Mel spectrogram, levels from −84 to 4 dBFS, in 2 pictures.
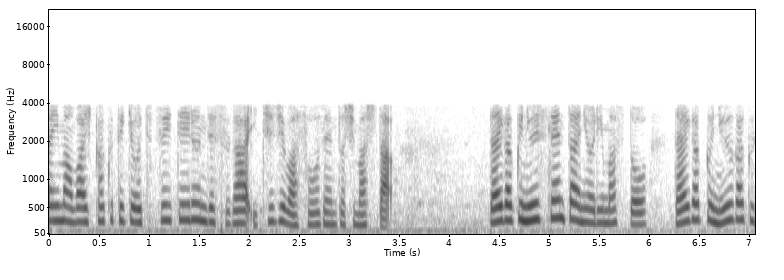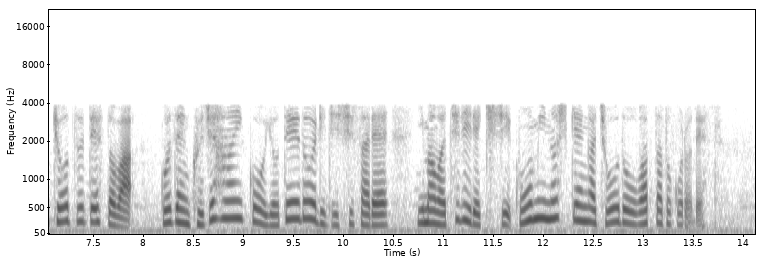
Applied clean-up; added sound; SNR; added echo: none; none; none; none.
